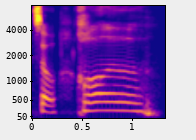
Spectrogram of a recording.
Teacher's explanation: you had to pronounce it with sticking your tongue out to have like a L sound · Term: soft D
